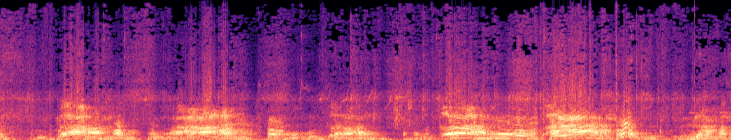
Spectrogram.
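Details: A Belgian Malinois barking during protection work training: loud, harsh, repeated barks roughly once a second, some rough and growling, with a man's voice in the background.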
